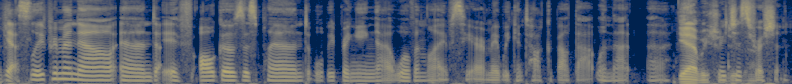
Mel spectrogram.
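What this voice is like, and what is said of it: Polished radio announcer voice. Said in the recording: “Have a great radio voice. ... She sounds like NPR.”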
